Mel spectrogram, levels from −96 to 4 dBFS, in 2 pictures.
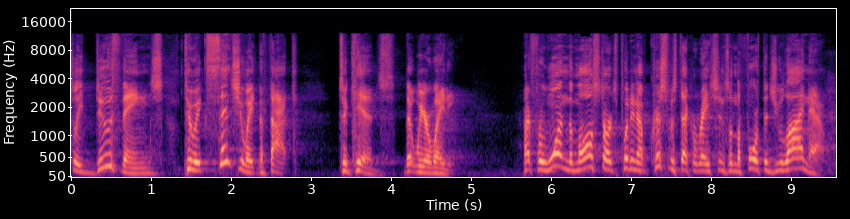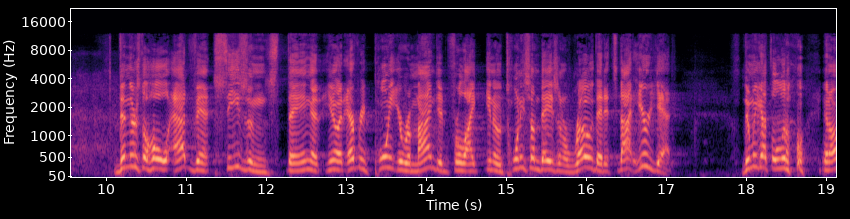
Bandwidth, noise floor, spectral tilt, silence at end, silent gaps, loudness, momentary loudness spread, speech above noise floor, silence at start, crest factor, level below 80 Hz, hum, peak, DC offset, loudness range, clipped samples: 12.5 kHz; -68 dBFS; -3.5 dB/octave; 0 s; none; -20 LUFS; 8 LU; 47 dB; 0 s; 16 dB; -70 dBFS; none; -6 dBFS; under 0.1%; 2 LU; under 0.1%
